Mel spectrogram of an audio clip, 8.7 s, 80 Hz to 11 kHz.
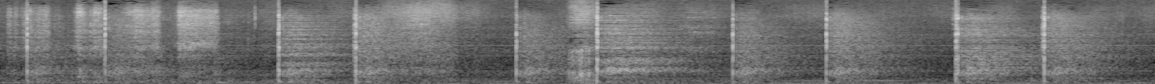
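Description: Sound sculpture pulsing in a heartbeat-like rhythm: pairs of sharp clicks about half a second apart, repeating roughly every 1.7 s, each pair followed by a fading hiss.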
